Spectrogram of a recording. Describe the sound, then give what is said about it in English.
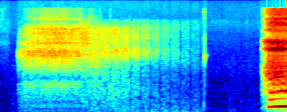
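A slow, deep breath in during a guided relaxation exercise: a soft, airy inhale lasting over a second, then a short silence before a voice begins speaking. “So we're going to take a deep breath in.”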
